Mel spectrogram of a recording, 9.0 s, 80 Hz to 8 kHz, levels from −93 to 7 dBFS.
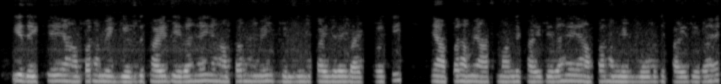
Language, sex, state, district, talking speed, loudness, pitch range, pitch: Hindi, female, Uttar Pradesh, Jalaun, 250 wpm, -33 LUFS, 175-190 Hz, 180 Hz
